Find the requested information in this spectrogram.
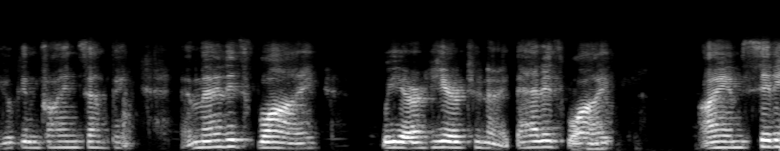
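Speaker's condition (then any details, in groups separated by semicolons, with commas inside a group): Cerebral palsy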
